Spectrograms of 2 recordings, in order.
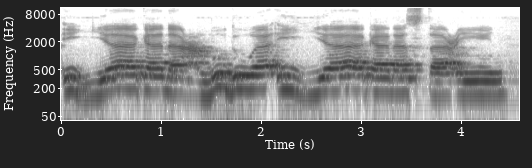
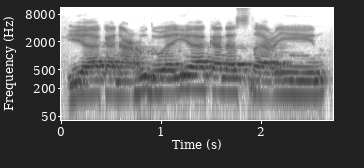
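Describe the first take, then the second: First: The y sound in iyyaka is held and doubled. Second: The y sound in iyyaka is short, not doubled. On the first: Only You we worship, only You we ask for help. The speaker calls it right. "Maka pembacanya bagaimana?" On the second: Only the sun we worship, only the day we ask for help. The speaker calls it wrong. "ada imam yang membaca seperti ini"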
